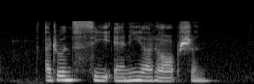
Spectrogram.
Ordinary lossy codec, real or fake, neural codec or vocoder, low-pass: none; real; none; none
